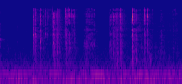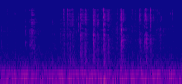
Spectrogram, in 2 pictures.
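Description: A blade scrapes curled shavings off a solid green and cream piece of laundry bar soap, producing a series of short, crisp, bright scraping bursts. Each stroke is dry and high-pitched, with no ring, over a faint steady low hum.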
